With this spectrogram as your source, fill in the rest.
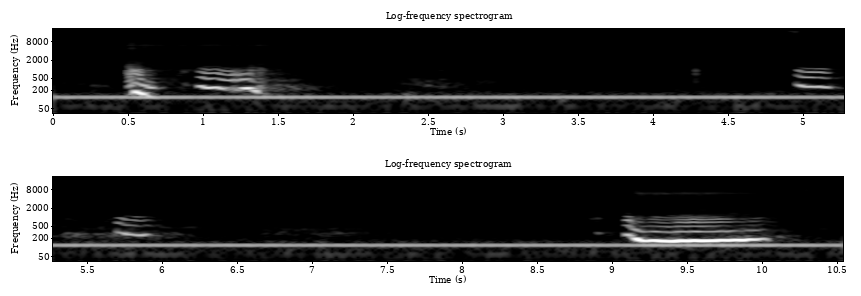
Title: A MINUTE OF MY DOG SNORING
